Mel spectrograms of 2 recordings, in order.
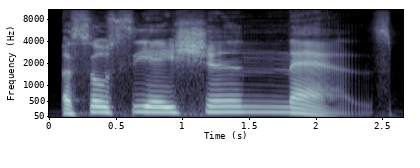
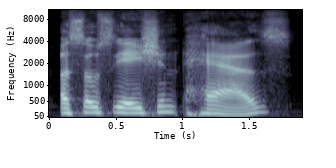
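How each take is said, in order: First: The H is dropped and the words link. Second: The H at the start of has is pronounced. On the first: "We have to link" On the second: "Perfect pronunciation"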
